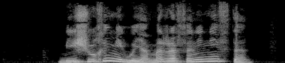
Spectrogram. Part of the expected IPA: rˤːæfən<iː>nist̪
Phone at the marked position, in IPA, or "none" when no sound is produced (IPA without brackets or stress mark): i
